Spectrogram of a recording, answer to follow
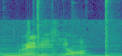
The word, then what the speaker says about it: religión: After the G, if letter is IOE, then sound is H sound. So religión.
